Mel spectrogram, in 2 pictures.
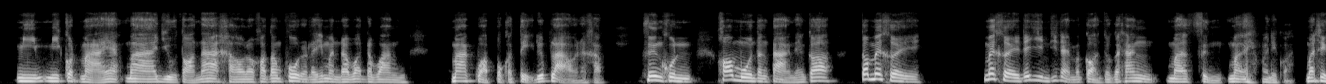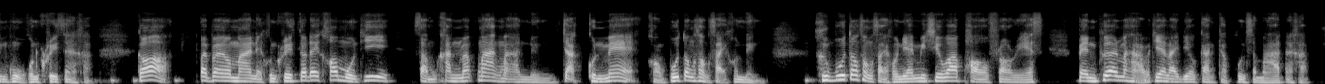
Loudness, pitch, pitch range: -15 LUFS, 135 Hz, 115-165 Hz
